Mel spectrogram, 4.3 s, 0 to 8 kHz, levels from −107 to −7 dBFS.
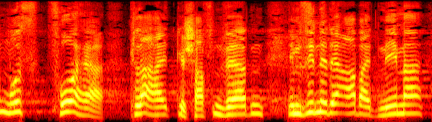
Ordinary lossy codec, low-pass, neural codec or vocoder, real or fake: none; none; none; real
